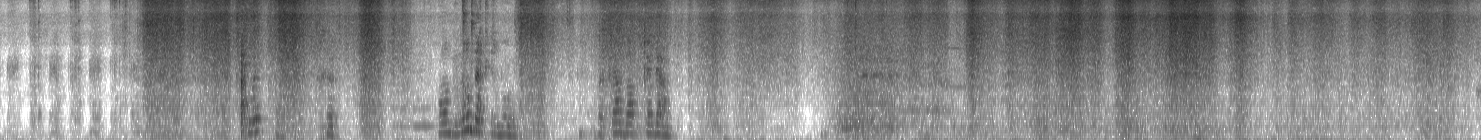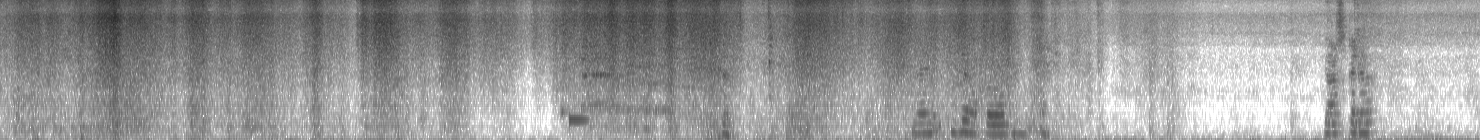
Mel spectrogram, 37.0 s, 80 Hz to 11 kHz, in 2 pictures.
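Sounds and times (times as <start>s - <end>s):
rustling and rubbing of handling: 1.4s - 33.6s.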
